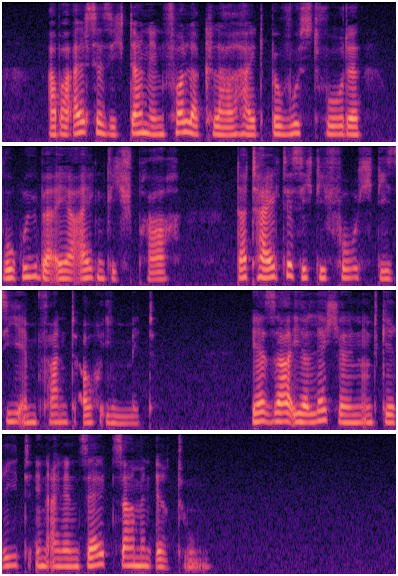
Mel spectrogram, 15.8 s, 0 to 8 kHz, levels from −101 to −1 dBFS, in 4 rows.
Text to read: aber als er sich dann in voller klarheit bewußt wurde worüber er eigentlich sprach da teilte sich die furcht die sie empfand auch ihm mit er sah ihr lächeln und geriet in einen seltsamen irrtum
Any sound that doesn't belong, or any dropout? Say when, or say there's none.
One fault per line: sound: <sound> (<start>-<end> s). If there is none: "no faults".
no faults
